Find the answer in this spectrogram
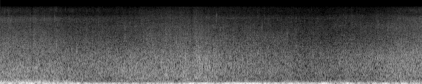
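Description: Wind noise on the microphone over the wash of small waves breaking on a sandy beach.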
